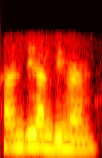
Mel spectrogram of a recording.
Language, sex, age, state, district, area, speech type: Punjabi, female, 18-30, Punjab, Faridkot, urban, conversation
